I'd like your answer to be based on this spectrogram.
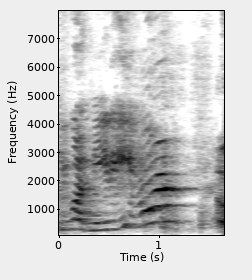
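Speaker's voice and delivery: laughing. Retold or imitated. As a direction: giggle out the question. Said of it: "I was like".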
